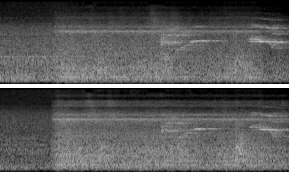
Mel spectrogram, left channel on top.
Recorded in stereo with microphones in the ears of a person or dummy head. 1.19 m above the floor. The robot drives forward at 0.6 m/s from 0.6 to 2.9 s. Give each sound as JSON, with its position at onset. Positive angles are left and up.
{"t": 1.6, "sound": "a squeak", "side_deg": 45, "distance_m": 2.5}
